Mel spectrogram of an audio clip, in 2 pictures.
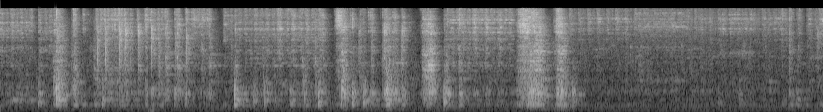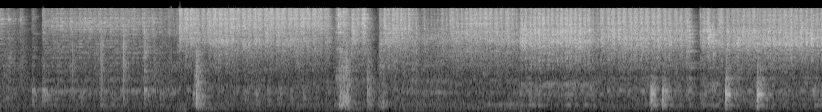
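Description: Hand brush scrubbing the rusty, painted steel frame of an old vegetable slicer in short, uneven scraping strokes, with the odd knock of the metal. About ten seconds in the strokes become faster and steadier.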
